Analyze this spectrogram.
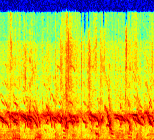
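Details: Chickens during feeding on a farm: a bright, dense chorus of high chirping notes, many sweeping downward, overlapping without a break.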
